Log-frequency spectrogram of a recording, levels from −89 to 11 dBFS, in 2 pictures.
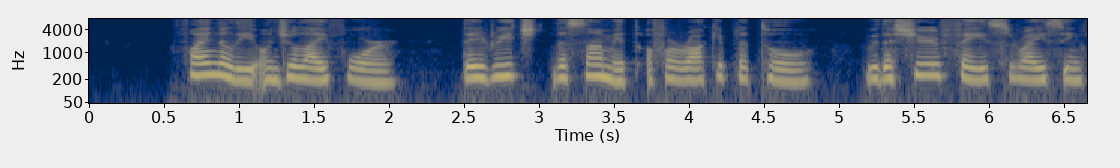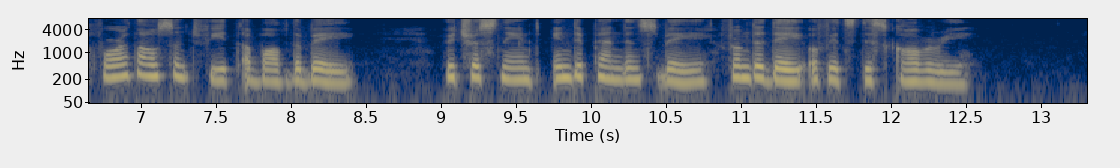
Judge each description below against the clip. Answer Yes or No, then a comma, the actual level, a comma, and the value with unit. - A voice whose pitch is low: No, high, 200 Hz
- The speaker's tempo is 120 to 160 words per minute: Yes, average, 150 wpm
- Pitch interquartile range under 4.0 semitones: Yes, average, 3.4 semitones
